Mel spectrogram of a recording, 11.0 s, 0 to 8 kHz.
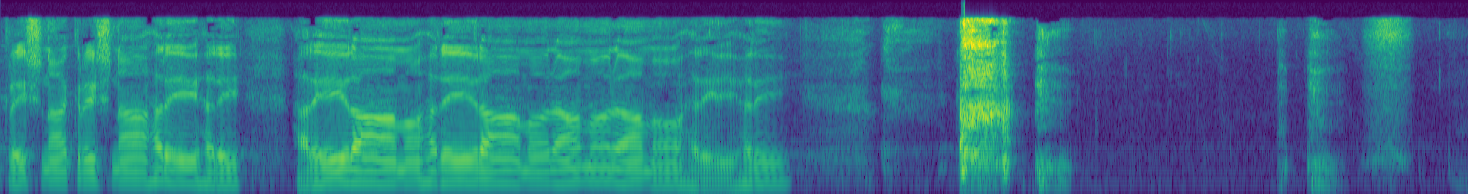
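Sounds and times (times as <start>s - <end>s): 
speech: 0.0s - 6.8s
person coughing: 6.6s - 8.1s, 9.6s - 10.2s
throat-clearing rasp: 6.6s - 8.1s, 9.6s - 10.2s.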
